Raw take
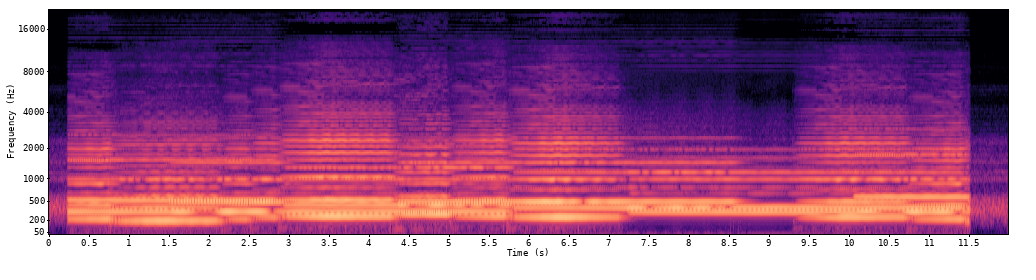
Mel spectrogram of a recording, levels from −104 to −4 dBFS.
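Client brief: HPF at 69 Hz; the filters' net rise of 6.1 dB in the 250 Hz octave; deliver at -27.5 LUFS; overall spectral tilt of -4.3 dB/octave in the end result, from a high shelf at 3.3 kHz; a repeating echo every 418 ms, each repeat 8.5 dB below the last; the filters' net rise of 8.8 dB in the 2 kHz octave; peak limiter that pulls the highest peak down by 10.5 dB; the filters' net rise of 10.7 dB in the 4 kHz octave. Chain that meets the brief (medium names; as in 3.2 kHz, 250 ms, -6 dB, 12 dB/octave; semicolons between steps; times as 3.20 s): high-pass 69 Hz; peaking EQ 250 Hz +7.5 dB; peaking EQ 2 kHz +7.5 dB; treble shelf 3.3 kHz +3.5 dB; peaking EQ 4 kHz +8.5 dB; peak limiter -11.5 dBFS; feedback delay 418 ms, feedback 38%, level -8.5 dB; trim -7.5 dB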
